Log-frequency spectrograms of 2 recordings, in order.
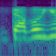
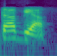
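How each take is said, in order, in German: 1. Der Buchstabe wird vollständig als double-u ausgesprochen. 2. Der Buchstabe wird zu einem knappen dubya verkürzt. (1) "nicht W ausgesprochen" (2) "wird im Süden der Vereinigten Staaten ... sondern Dabia"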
